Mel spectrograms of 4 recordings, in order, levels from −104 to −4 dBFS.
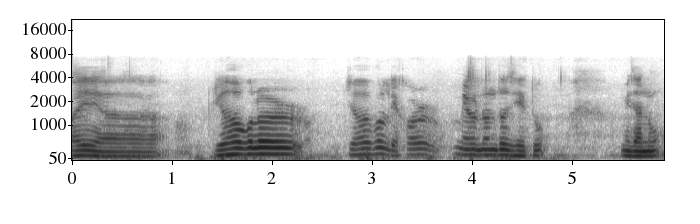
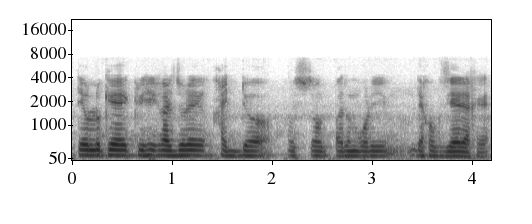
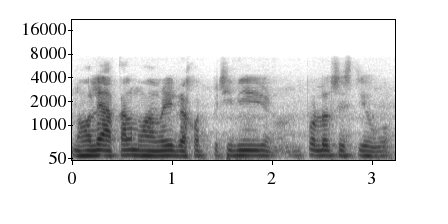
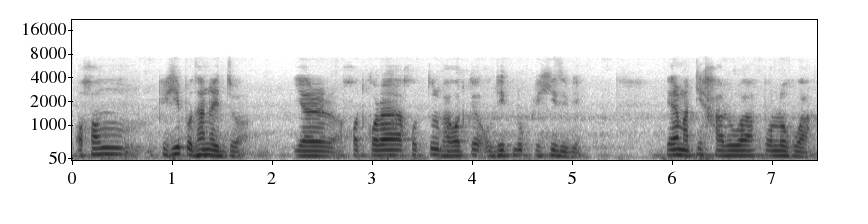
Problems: none marked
